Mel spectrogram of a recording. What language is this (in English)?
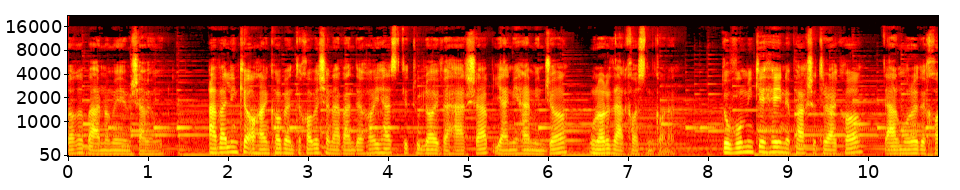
Persian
